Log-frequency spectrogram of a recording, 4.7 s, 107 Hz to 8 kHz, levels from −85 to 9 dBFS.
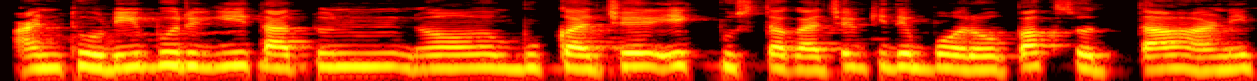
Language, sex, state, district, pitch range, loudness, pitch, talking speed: Konkani, female, Goa, North and South Goa, 215-235 Hz, -17 LUFS, 225 Hz, 165 wpm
